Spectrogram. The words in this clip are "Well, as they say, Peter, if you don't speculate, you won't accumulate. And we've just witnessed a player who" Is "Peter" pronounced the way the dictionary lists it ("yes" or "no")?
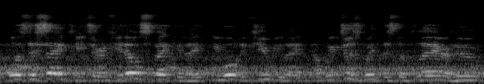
no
